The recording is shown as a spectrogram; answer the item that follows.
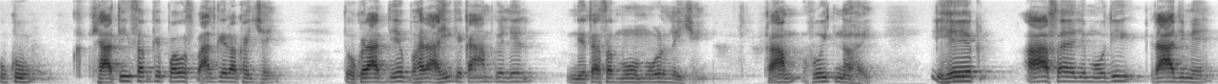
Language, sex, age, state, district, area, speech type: Maithili, male, 60+, Bihar, Sitamarhi, rural, spontaneous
